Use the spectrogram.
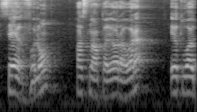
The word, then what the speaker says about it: cerf-volant: ما بقولش يا ولاد سيرف، مش بنطق حرف الاف. cerf-volant هصنع طيارة ورق.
